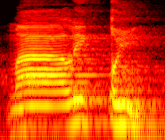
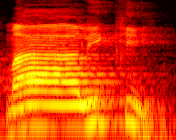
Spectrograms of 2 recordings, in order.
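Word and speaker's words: مَالِكِ: Maliki, kaf bukan qaf. Ya, Maliki, jangan Maliki. Nah, itu salah ya. Salah kaprah itu. Yang benar Maliki.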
